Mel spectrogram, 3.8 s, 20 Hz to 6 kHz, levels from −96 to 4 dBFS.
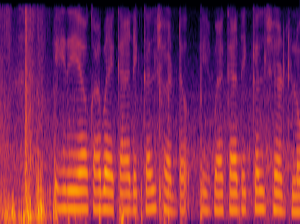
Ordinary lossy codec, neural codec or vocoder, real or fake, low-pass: none; none; real; 5.4 kHz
